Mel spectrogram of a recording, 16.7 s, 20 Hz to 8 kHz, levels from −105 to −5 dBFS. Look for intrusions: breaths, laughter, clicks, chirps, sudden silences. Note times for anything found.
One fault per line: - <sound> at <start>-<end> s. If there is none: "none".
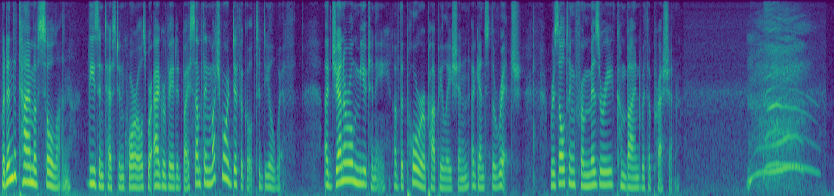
- tap at 10.7-10.8 s
- breath at 14.9-16.4 s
